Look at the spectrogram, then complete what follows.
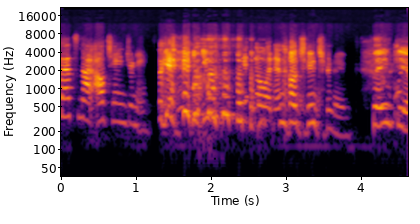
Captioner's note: laughter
